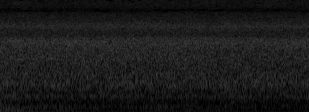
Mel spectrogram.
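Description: Faint, steady background hiss: room tone, with no distinct sound.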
